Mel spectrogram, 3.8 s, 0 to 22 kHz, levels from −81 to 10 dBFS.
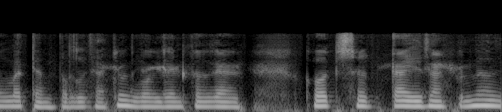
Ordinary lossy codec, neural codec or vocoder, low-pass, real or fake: none; codec, 16 kHz, 1 kbps, FreqCodec, larger model; 7.2 kHz; fake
